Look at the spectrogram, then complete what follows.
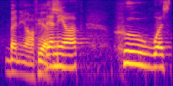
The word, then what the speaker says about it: Benioff: about how you worked with David is it pronounced Benioff Benioff yes any off who was the screenwriter of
